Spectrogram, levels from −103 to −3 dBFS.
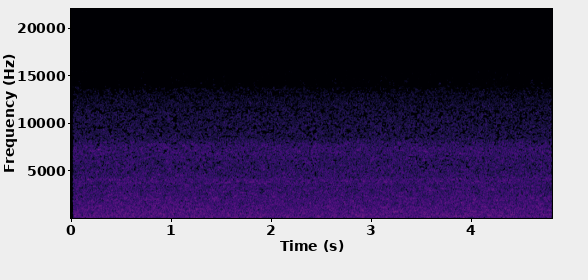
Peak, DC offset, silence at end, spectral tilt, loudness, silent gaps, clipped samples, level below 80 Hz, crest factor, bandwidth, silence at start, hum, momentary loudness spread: -54 dBFS; under 0.1%; 0 s; -1.5 dB/octave; -66 LUFS; none; under 0.1%; under -90 dBFS; 14 dB; 14.5 kHz; 0 s; none; 0 LU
